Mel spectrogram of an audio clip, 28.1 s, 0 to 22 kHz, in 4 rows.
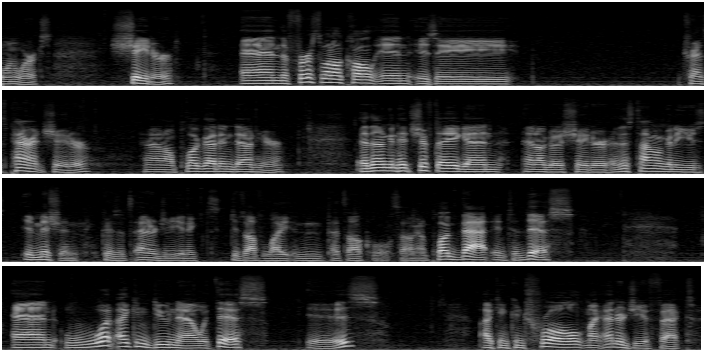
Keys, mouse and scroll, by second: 9.0-15.9 drag, 11.3 shift+a, 18.5 click, 21.0-21.8 middle drag, 21.8 click.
